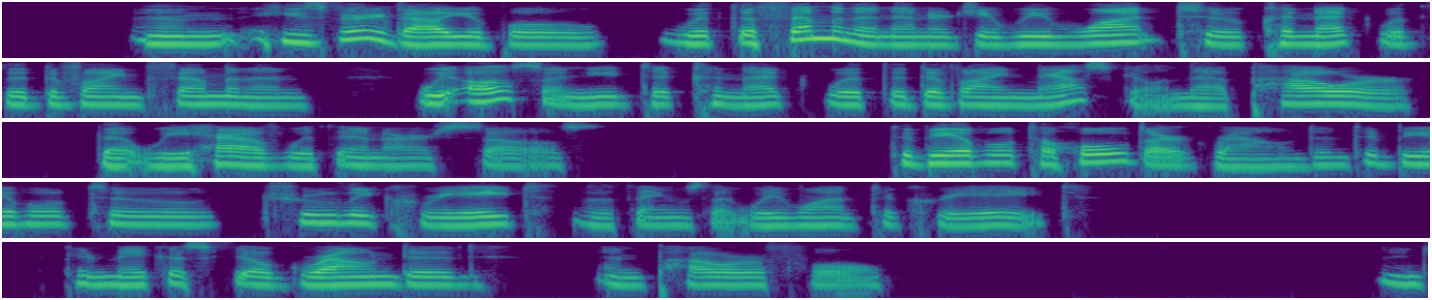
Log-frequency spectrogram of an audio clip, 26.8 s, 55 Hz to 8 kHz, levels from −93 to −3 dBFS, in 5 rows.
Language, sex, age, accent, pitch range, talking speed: English, female, 50-69, American, 180-210 Hz, 135 wpm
